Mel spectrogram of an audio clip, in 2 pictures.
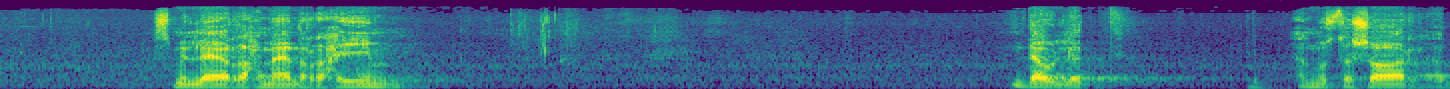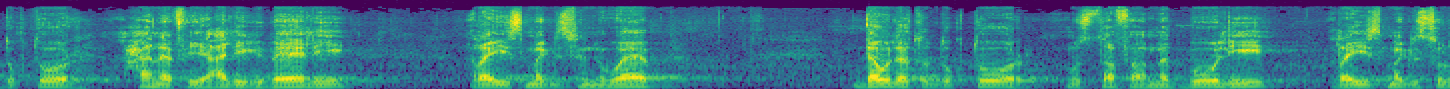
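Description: An elderly man speaks slowly and formally into a microphone, heard over loudspeakers in a large hall.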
